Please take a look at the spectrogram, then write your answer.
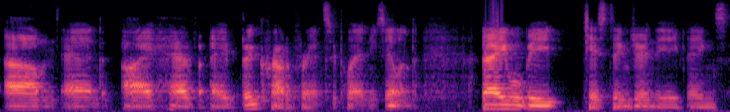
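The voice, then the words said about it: New Zealand accent. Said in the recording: “You might be able to tell by my accent, but I'm from New Zealand.”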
